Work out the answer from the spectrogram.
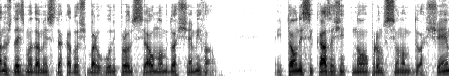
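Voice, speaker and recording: A man teaching Hebrew reading step by step. He is patient, sounds out syllables slowly and keeps checking in with the listener. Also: lowish voice, no room sound, studio quality.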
